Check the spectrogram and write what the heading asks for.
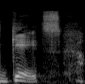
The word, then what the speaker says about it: Gaetz: It's G-A-E-T-Z. It's pronounced Gates, but no one knows how to say that. I'll tell them it's Gates.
